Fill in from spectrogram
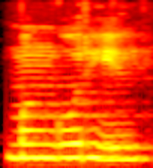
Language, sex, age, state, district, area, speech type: Goan Konkani, female, 18-30, Goa, Murmgao, urban, spontaneous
